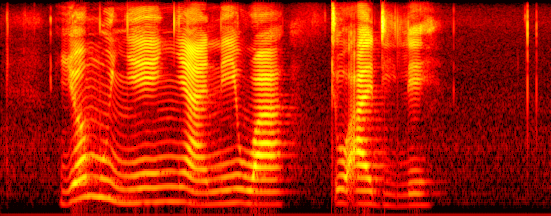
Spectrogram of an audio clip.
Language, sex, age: Northern Sotho, female, 22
